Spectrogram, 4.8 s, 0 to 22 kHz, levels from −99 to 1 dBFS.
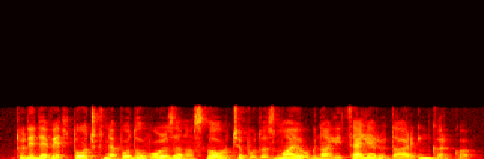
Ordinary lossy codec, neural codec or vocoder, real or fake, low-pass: none; none; real; 7.2 kHz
